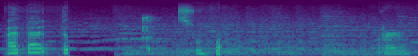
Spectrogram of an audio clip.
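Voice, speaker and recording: Woman, soft-spoken, high voice, glitching audio that cuts out, online voice call, faint music behind. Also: big pitch swings, takes it slowly, vocal fry. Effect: glitching audio that keeps cutting out. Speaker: tabletop roleplay player. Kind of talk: casual roleplay over voice chat. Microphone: computer microphone on an online voice call.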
